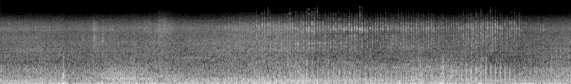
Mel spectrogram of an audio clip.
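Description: Motorcycle engines running on the move: the thundering V-twin exhaust of Harley-Davidson touring bikes riding just ahead, heard over the rider's own motorcycle.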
